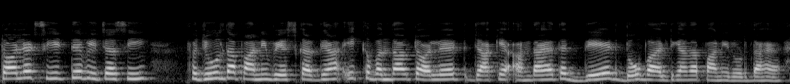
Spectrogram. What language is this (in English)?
Punjabi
